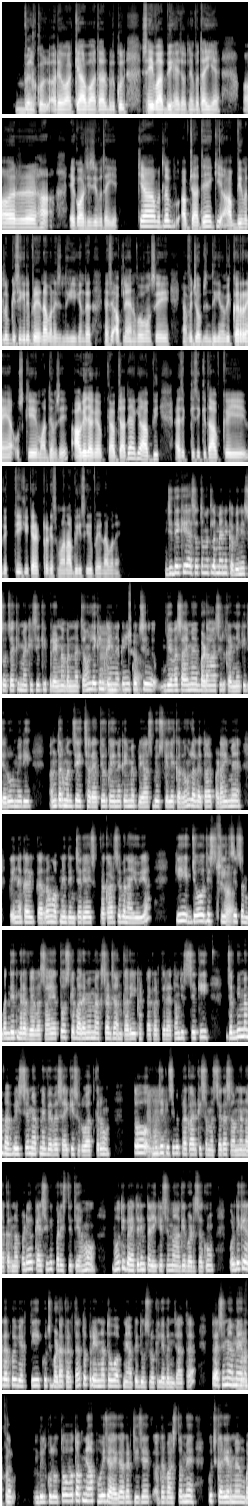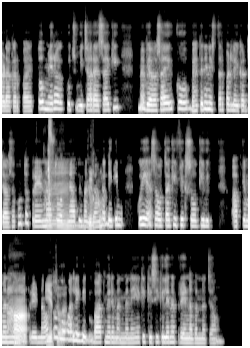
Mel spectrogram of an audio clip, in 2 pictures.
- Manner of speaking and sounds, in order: in English: "कैरेक्टर"; in English: "करियर"; lip smack; in English: "फ़िक्स"
- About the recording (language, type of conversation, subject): Hindi, podcast, किस किताब या व्यक्ति ने आपकी सोच बदल दी?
